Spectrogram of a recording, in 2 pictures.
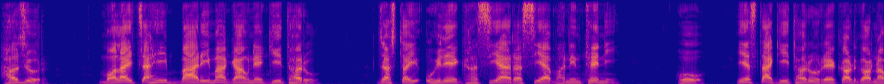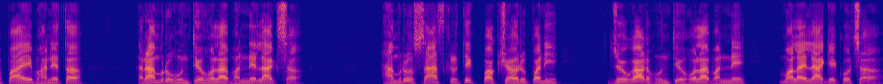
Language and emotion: Nepali, neutral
